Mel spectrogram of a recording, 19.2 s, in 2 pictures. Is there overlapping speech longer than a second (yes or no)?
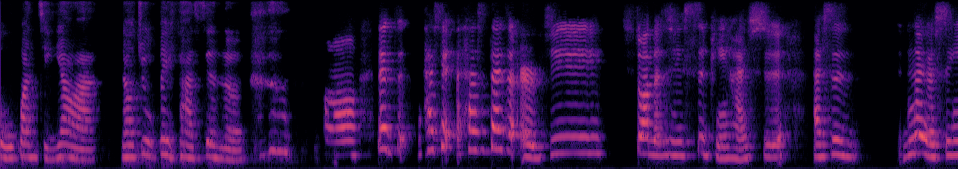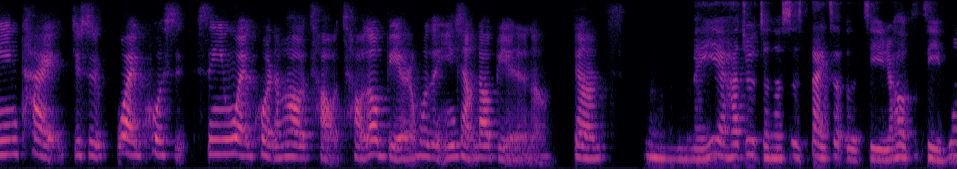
no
